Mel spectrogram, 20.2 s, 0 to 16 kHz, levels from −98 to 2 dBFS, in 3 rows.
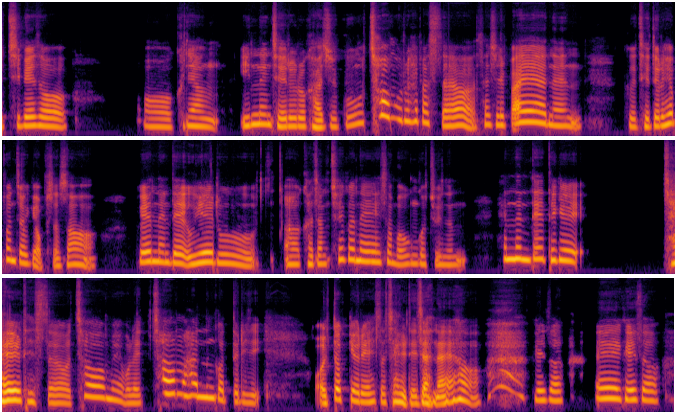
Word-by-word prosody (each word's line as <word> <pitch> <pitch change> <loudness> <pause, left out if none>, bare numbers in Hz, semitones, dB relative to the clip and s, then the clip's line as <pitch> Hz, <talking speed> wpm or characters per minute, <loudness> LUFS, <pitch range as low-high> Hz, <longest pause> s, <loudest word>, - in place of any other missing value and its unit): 집에서 195 -2 0 0.7
어 180 -2 -5
그냥 190 -3 -4 0.2
있는 230 +3 0
재료를 190 -1 +1
가지고 185 +7 -3
처음으로 380 -8 +1
해 - - -1
봤어요. 210 -7 0
사실 225 -2 -4
빠에야는 235 -7 +2 0.4
그 180 - -6
제대로 195 +4 -1
해 245 - +4
본 280 0 0
적이 220 -5 -3
없어서 180 0 -5 0.4
그랬는데 240 -2 +2
의외로 205 -4 +1 0.3
아 190 0 -2
가장 195 0 -5
최근에 280 -3 0
해서 235 0 -3
먹은 195 +1 -5
것 195 -2 -7
중에는 180 +7 -7 0.4
했는데 305 0 +4
되게 280 -2 +1 0.9
잘 235 +2 +9
됐어요. 175 -5 -4
처음에 295 - 0
원래 175 -3 -4
처음 390 -2 +3
하는 325 -4 +3
것들이 200 -8 -5 0.6
얼떨결에 245 -6 +1
해서 200 -1 -3
잘 200 -3 +3
되잖아요. 170 +4 +2 0.5
그래서 235 -1 -1 0.3
예 270 0 +5
그래서 245 -3 +1
215 Hz, 295 characters per minute, -21 LUFS, 190-255 Hz, 0.9 s, 잘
